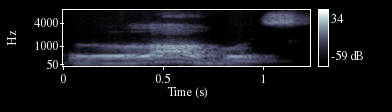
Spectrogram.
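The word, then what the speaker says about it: λόγος: acento aqui na verdade todo o acento na língua grega serve só tão somente para indicar a sílaba tônica por isso a palavra é Logos aqui que está sendo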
